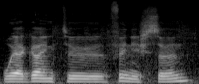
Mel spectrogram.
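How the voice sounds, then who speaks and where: A man chats casually with viewers on a live stream, reading their comments aloud and answering them one by one. His voice sits at an ordinary middle pitch, and he talks in a relaxed, easygoing way with frank, blunt opinions. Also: measured pace, clear, resonant tone, soft background music. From Poland. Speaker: livestream host.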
